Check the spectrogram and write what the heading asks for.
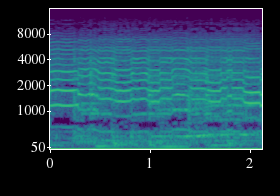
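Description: Instrumental passage of a 1960s Hindi film song, with no singing. A sustained, reedy wind melody with small pitch bends plays over low hand-drum beats about every half second.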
